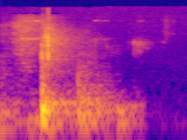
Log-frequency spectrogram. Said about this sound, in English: That's the cat on cue.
